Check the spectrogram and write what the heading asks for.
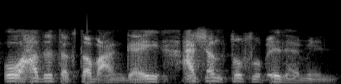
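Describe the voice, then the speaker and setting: A man's voice: mid-range voice, expressive, a little fast, vocal fry, husky, heavily acted. An actor playing a stubborn, scheming older tradesman and father in an old radio comedy drama, mocking and theatrical, with an Egyptian Arabic accent. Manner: mocking, theatrical, keeps repeating a polite tag. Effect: old lo-fi radio drama recording. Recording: dull lo-fi old radio recording.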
